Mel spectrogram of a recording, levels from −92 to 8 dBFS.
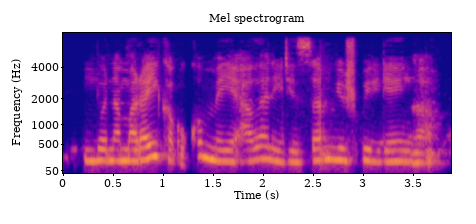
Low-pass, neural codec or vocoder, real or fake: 7.2 kHz; codec, 24 kHz, 0.9 kbps, WavTokenizer, medium speech release version 1; fake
